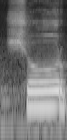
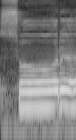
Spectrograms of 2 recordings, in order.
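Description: First: The word begins with an sh sound. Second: The word begins with a plain s sound. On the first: The speaker calls it wrong. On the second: The speaker calls it right.

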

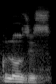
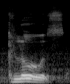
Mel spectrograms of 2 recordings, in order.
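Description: First: The word ends with an extra added syllable. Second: The word is said as a single syllable. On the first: The speaker calls it wrong. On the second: The speaker calls it right.

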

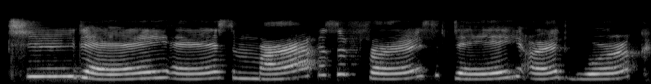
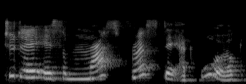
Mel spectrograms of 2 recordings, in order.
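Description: First: The sentence is spoken at a very slow pace. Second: The sentence is spoken at a fast pace. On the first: "Tiếp tục là cô đọc chậm nữa cho bạn nghe này" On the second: "ví dụ câu nói nhanh này"

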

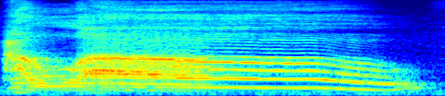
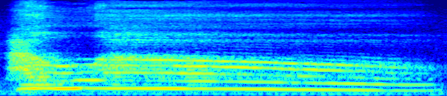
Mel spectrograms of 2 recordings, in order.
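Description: First: It is said very loudly. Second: It is said very quietly.

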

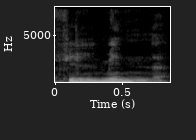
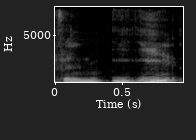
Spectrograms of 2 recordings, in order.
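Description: First: The word ends in a vowel plus n. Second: The word ends in a bare vowel. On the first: The speaker calls it right. "sondern Filmin" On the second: The speaker calls it wrong. "ist es nicht Film-II"

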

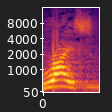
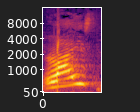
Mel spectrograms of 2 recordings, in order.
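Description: First: The word begins with a clear R sound. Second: The word begins with an L sound. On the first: It means the grain. The speaker calls it right. "เพราะฉะนั้นใช้ว่า" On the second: It sounds like the word for lice. The speaker calls it wrong. "ถ้าออกเป็นเสียง, rice, มันจะกลายเป็นเห็บหมัดหาวไป"

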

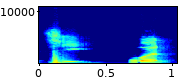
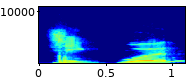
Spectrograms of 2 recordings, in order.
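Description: First: The syllable wen carries the fourth tone. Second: The syllable wen carries the second tone. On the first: It politely asks a question. "Ada empat ya" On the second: It asks someone for a kiss. "nada dua itu"

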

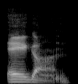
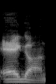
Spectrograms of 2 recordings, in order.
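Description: First: The first vowel is a hard A. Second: The first vowel is not a hard A. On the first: The speaker calls it right. "Has to be a hard A" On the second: The speaker calls it wrong. "Aegon sucks"

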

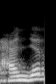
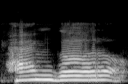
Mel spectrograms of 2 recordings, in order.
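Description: First: The middle consonant is a j sound. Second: The middle consonant is a hard g sound. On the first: The speaker calls it wrong. "कोणी कोणी याला हँजर वाचतं, हँजर नाहीये" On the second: The speaker calls it right. "जीचा उच्चार ग होतो"

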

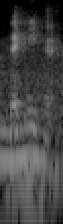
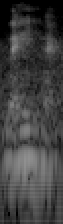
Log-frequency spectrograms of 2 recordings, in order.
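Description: Both takes have the same delivery.

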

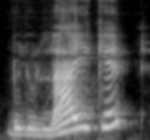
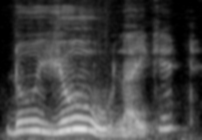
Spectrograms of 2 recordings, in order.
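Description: First: The word 'like' is stressed. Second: The word 'you' is stressed. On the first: "In sentence number three, like is pronounced loudly" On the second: "In sentence number one, you is pronounced loudly"

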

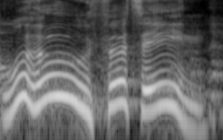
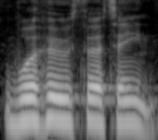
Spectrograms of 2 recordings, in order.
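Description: First: It is said with more energy. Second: It is said with little energy.

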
